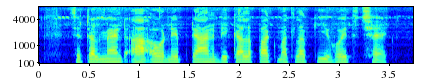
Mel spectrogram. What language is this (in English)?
Maithili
